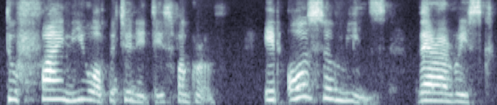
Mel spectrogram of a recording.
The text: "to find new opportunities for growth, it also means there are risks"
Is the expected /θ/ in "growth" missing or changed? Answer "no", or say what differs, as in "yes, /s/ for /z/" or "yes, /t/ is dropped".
no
